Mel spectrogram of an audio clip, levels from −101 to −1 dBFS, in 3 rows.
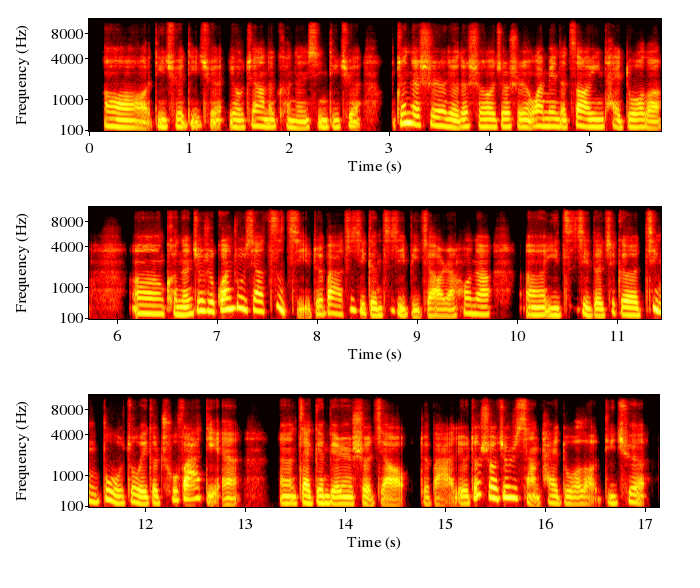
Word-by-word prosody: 哦， 175 -4 +2
的 170 0 -2
确 175 +1 -1
的 - - -5
确， - - -3
有 165 -1 -1
这 185 - -3
样 190 -1 0
的 170 -1 -1
可 170 - -6
能 150 -1 -2
性， 165 - -2
的 165 - -5
确， - - -3 0.4
真 260 +1 +6
的 235 -4 +5
是 205 -3 0
有 170 - +2
的 180 - +1
时 185 - -4
候 175 0 +2
就 180 +1 -1
是 175 -1 -1
外 195 +3 +2
面 185 -1 -1
的 165 - -1
噪 185 +1 +2
音 175 0 +2
太 170 -2 -3
多 170 +2 -1
了， 150 -3 -1 0.4
呃， 205 -1 +1
可 195 - -2
能 180 +1 +3
就 270 +6 +4
是 255 - +3
关 290 +5 +6
注 335 0 +2
一 - - +5
下 275 -3 +3
自 310 +6 +1
己， 275 +2 -5
对 185 - -3
吧？ 205 0 +2
自 295 - -2
己 285 - -3
跟 165 -1 0
自 170 - -8
己 - - -1
比 280 - -4
较， 150 - -1
然 150 0 -3
后 210 +3 -3
呢， 185 -1 +1 0.3
呃， 175 0 +1
以 165 - 0
自 - - -9
己 190 - +1
的 155 -1 0
这 150 - -6
个 175 -2 +3
进 250 - +2
步 220 -9 +1
作 190 - -3
为 160 - +4
一 - - +1
个 165 - 0
出 205 +8 -4
发 235 - +4
点， 285 - -3 0.4
呃， 165 0 0
再 165 +1 +4
跟 170 +1 +1
别 155 -2 +2
人 155 0 +2
社 - - 0
交， - - -1
对 - - -7
吧？ - - -5
有 160 - -1
的 165 - +2
时 340 -5 +3
候 285 - +7
就 305 +3 +5
是 295 - +4
想 285 +1 -2
太 170 -1 -2
多 155 -1 -3
了， - - -4
的 165 - -4
确， 185 +3 -1
180 Hz, 320 characters per minute, -26 LUFS, 165-215 Hz, 0.4 s, 候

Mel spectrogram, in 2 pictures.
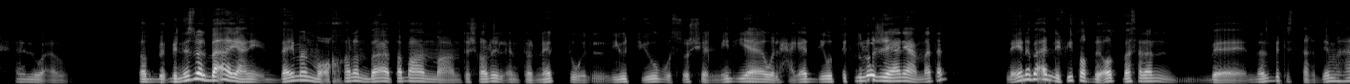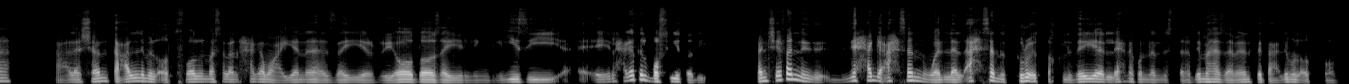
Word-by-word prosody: حلو 115 -3 -8
أوي. 100 -2 -17 0.7
طَب 120 -1 -1
بالنسبة 180 - +6
ل 225 - +8
بقى 185 -2 +8
يعني 125 -6 +1
دايمًا 135 - +2
مؤخرًا 150 +2 -1
بقى 140 +1 +2
طبعًا 150 0 +1
مع 115 -4 -6
انتشار 120 +6 -2
الInternet 110 +2 -4 0.2
والYouTube 115 +5 -5
والSocail - - -8
media 135 +1 -1
والحاجات 115 +2 -2
دي 120 +1 -7
والتكنولوجيا 165 +7 +5
يعني 160 +1 +4
عامةً 140 - -3 0.6
لقينا 230 - +3
بقى 245 0 +5
إن 190 -11 +2
في 175 +7 -2
تطبيقات 160 -3 +2
مثلًا 145 -5 0
ب - - -11
الناس 110 +10 -2
بتستخدمها 145 - -7 0.5
علشان 110 +9 -3
تعلّم 145 +2 +1
الأطفال 125 0 -2
مثلًا 120 -2 -5
حاجة 120 +2 -6
معيّنة، 110 0 -4
زي 105 +1 -6
الرياضة 110 +3 +3
زي 100 -1 -1
الإنجليزي 105 +3 -5
أ - - -20 0.4
أ - - -7
الحاجات 175 - -1
البسيطة 140 - +3
دي، 95 0 -16 0.5
فأنتِ 145 +3 +3
شايفة 205 +5 +6
إن 155 - -1
دي 145 - -1
حاجة 180 -1 +2
أحسن، 165 +1 +1
والّا 110 -1 0
الأحسن 110 +4 0
الطرق 145 +8 +3
التقليدية 130 -1 +1
اللي 115 -1 -1
إحنا 130 +2 -8
كنّا 110 -2 -8
بنستخدمها 105 +4 -4
زمان 105 +1 -4
في 115 +1 -3
تعليم 105 +3 -6
الأطفال؟ 85 -5 -8
120 Hz, 140 wpm, -24 LUFS, 110-145 Hz, 0.7 s, ل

